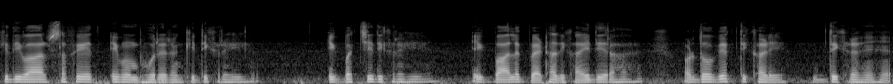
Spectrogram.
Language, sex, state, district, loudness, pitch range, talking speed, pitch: Hindi, male, Bihar, Kishanganj, -22 LUFS, 110-120 Hz, 195 wpm, 115 Hz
